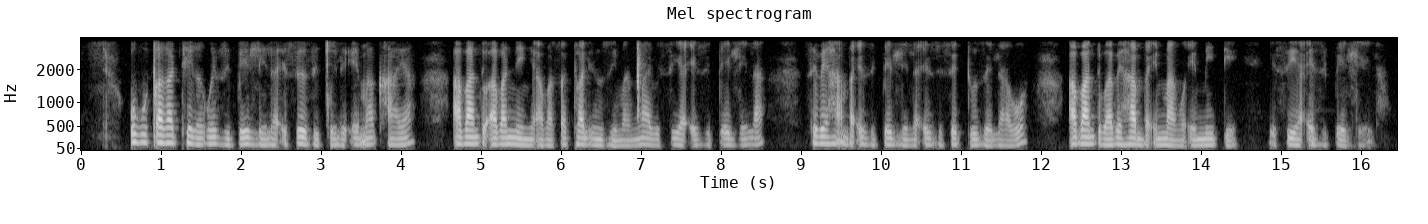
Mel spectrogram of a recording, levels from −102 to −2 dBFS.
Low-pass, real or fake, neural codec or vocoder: 3.6 kHz; real; none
